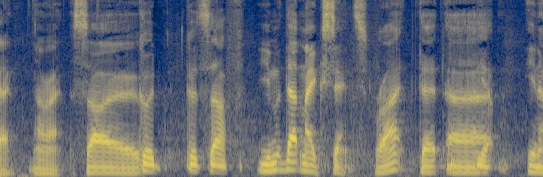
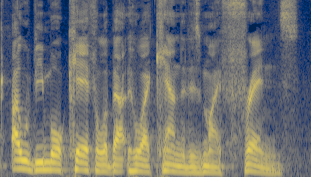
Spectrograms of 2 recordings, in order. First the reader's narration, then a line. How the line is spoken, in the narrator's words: snaps back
